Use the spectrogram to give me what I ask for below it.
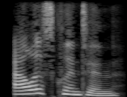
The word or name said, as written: Alice Clinton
